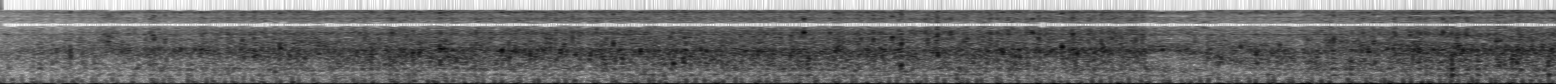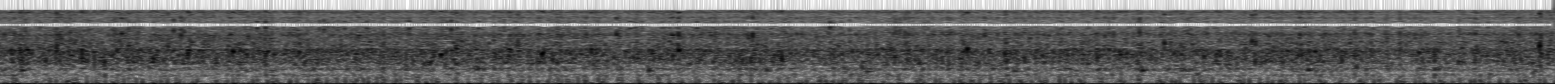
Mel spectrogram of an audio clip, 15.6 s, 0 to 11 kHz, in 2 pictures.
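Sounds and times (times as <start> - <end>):
creek water rushing at a waterfall: 0.0 - 15.5.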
